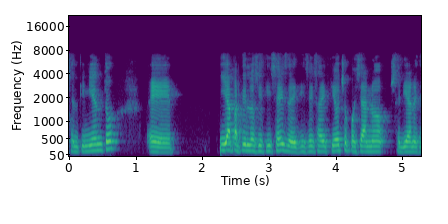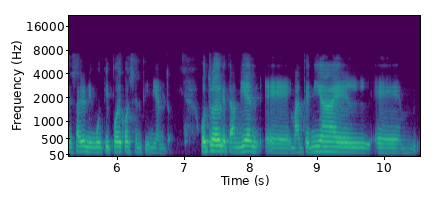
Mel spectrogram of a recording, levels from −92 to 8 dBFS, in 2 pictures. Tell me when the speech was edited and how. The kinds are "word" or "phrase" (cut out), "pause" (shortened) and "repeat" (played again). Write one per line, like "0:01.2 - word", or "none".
0:07.6 - phrase
0:08.6 - word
